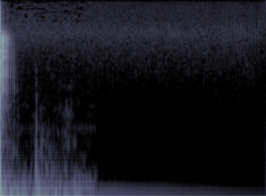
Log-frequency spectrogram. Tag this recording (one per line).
drum
bass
